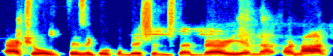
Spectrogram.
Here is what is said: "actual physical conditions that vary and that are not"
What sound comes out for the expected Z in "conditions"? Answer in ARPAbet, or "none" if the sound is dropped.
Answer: Z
